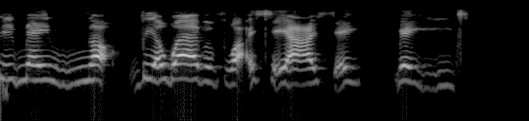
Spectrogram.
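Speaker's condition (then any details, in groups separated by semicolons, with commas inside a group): Cerebral palsy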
